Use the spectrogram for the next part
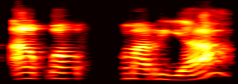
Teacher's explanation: Ya, jadi lamnya, lam di sukunnya itu terdengar lam, terdengar al gitu ya.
